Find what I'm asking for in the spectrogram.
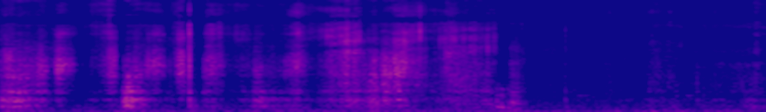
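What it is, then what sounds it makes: Leather-bound hardcover book scratched. Long nails scratch and trace along the textured, embossed cover of a burgundy leather-bound hardcover book. Dry, bright scratching strokes come in quick, irregular bursts, louder through the first five seconds. They then settle into a quieter, softer rasp.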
